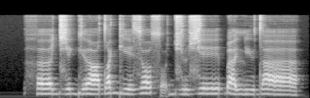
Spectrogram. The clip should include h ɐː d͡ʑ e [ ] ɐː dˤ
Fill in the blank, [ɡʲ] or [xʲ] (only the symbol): ɡʲ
